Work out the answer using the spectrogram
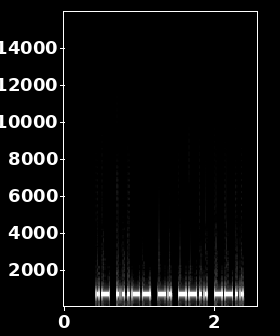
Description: Morse code, heard as a keyed tone, about 34 wpm, 700 Hz. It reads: A3NZZ
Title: Code Groups - 5 Letter:Numbers - 35wpm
